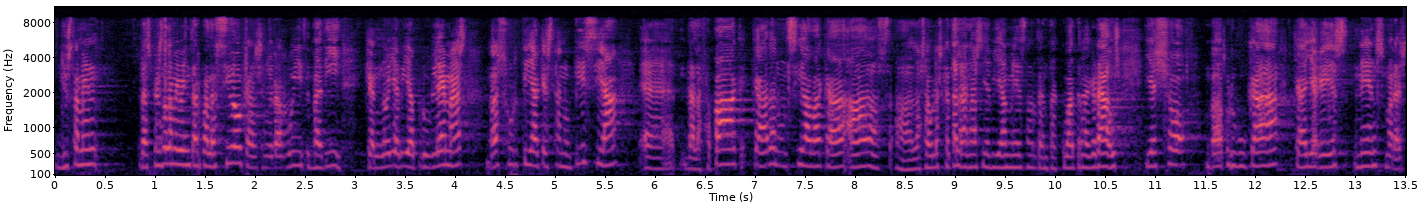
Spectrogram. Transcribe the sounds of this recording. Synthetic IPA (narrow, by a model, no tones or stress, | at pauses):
ʒust̪əmen | d̪əspɾezðələmeβəint̪əɾpələsijokələsəɲoɾərwiθbaðikənojəβiəpɾuβlɛməsbasuɾt̪iəkɛst̪ənut̪isiə | d̪ələfapakːəðənunsiaβəkəːzləzawləskət̪əlanəzjəβiəmezðəuɾɛnt̪əkwat̪ɾəɣɾawsiəʃɔ | βapɾuβukakəjəɣeznɛnzməɾə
